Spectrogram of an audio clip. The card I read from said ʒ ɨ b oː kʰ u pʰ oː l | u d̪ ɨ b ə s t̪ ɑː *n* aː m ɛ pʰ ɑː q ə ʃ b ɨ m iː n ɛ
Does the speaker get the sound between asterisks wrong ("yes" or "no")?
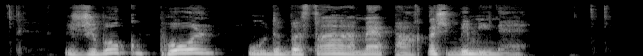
no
